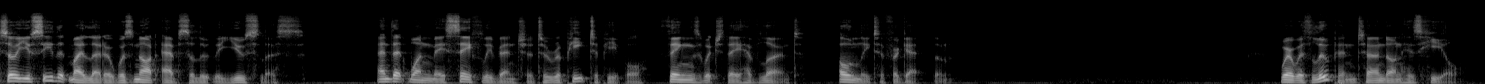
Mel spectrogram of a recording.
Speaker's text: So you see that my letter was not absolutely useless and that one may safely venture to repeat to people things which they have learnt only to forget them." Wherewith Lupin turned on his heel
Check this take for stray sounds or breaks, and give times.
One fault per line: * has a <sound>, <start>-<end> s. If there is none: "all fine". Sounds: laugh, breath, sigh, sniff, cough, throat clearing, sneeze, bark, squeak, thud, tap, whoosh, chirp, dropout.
all fine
